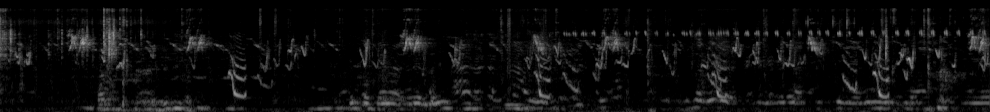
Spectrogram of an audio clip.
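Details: Grey francolin (teetar) chicks calling: many thin, curving whistled chirps, rising and falling and overlapping, some tracing sharp hooked sweeps, with a steady high tone in the second half and a low murmuring hum beneath.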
